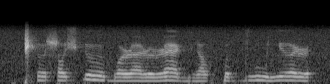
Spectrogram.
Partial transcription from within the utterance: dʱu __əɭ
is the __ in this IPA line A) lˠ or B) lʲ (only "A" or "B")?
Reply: B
